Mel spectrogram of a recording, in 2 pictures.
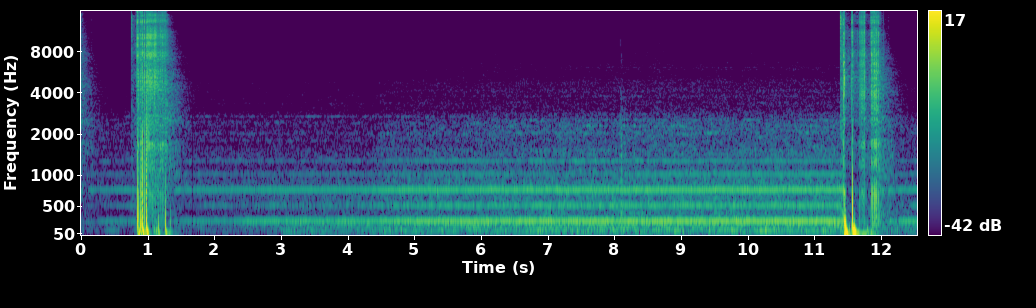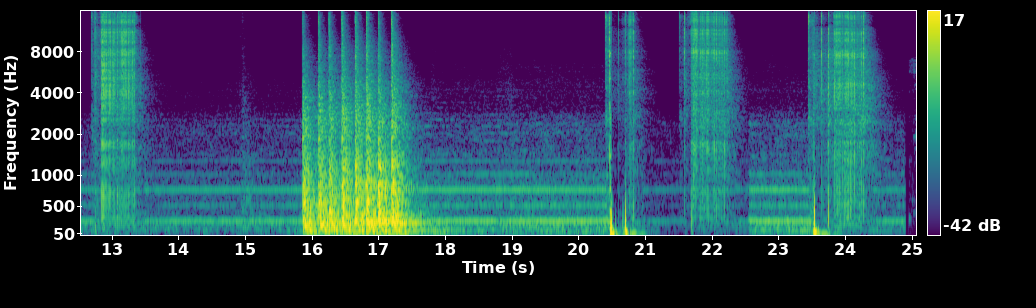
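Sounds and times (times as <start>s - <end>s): crackling welding arc: 0.0s - 0.2s, 0.8s - 1.6s, 11.4s - 13.7s, 20.4s - 22.6s, 23.4s - 24.6s
steady machine hum: 0.0s - 25.0s.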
